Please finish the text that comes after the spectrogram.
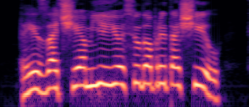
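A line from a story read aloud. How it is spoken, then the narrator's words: Angry shout. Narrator (Russian): сердито крикнул Кощей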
